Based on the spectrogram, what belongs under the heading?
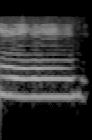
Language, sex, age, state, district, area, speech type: Bodo, female, 30-45, Assam, Kokrajhar, rural, conversation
